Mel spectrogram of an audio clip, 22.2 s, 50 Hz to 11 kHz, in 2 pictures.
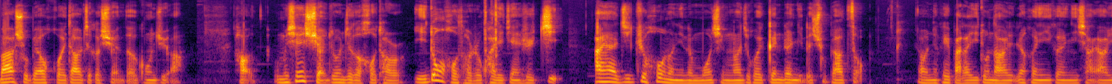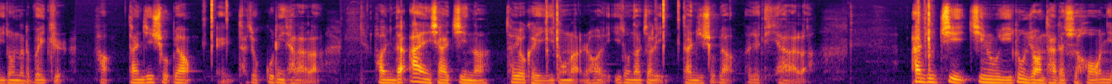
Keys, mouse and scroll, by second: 1.0 click, 2.8 click, 4.9 g, 16.6 g, 20.3 g.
